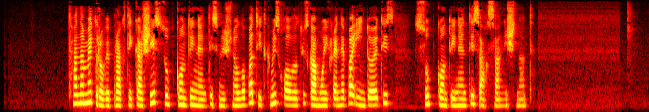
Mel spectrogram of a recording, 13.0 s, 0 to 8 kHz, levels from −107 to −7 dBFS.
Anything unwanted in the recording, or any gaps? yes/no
no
